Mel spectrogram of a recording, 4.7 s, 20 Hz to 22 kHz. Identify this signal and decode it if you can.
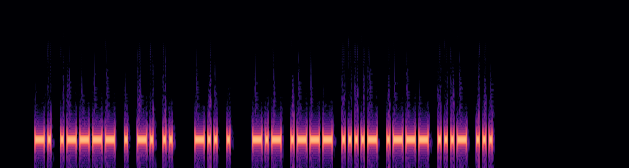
Morse code, heard as a keyed tone, about 51 wpm, 690 Hz. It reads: N1ENI DE KJ4JVS
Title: USA Callsign DE Callsign 50wpm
